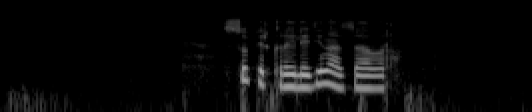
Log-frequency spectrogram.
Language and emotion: Russian, neutral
